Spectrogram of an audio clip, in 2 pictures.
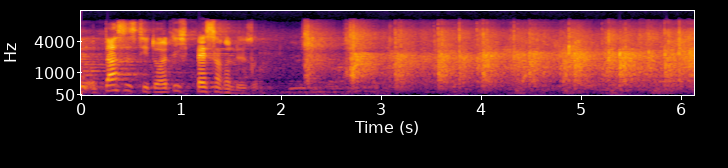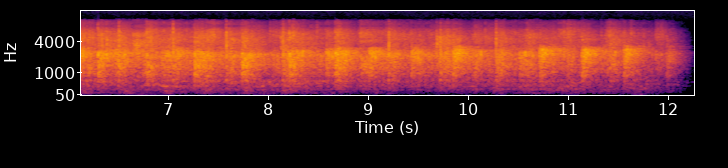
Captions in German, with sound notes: Das ist die deutlich bessere Lösung. [Beifall bei dem BÜNDNIS 90/DIE GRÜNEN und der CDU]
